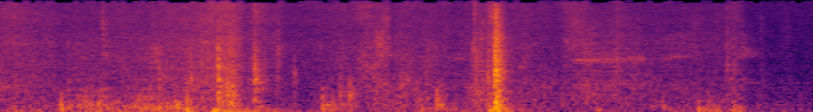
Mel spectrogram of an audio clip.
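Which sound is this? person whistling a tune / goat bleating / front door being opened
front door being opened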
